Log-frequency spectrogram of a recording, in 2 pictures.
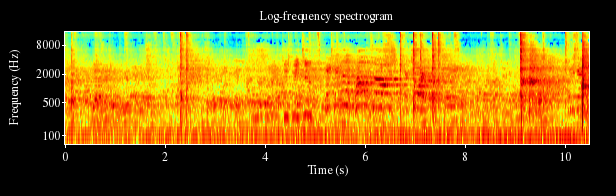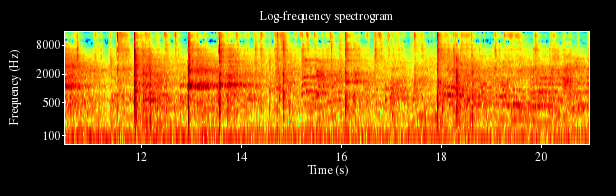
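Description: Pickleball paddles hitting a hard plastic ball during a rally: a string of sharp pops, the loudest and most frequent from about ten to fourteen seconds in, in a large indoor court hall over a background of distant voices.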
